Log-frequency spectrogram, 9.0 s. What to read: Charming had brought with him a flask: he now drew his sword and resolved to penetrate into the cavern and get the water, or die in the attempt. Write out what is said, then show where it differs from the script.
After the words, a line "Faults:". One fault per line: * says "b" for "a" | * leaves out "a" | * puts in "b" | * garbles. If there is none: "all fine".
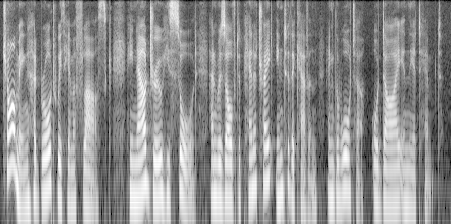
Charming had brought with him a flask: he now drew his sword and resolved to penetrate into the cavern and the water, or die in the attempt.
Faults:
* leaves out "get"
